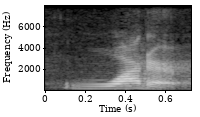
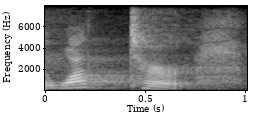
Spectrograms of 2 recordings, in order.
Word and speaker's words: water: can link them together water you can say water but T that is not stress you can pronounce as the soft the okay water what are you you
